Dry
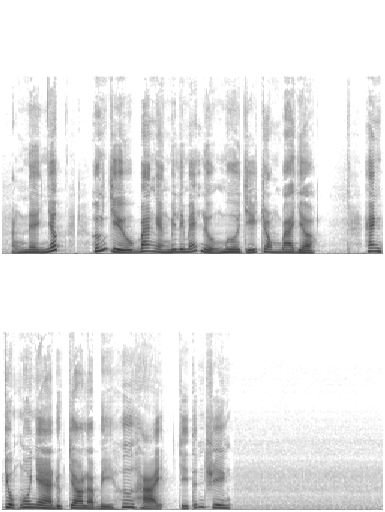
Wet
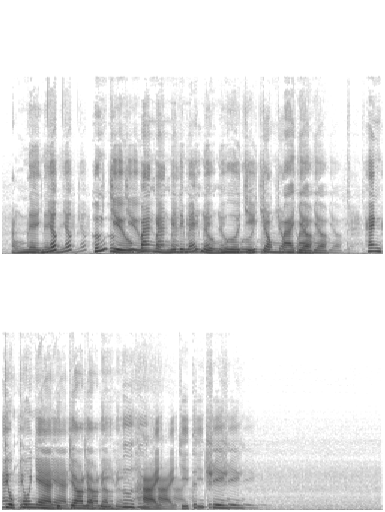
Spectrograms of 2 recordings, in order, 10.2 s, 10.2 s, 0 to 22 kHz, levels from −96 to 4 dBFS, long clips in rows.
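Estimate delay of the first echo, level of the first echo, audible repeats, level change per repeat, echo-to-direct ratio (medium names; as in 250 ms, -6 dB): 200 ms, -7.0 dB, 2, -15.0 dB, -7.0 dB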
